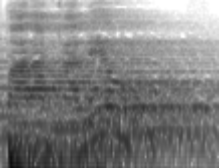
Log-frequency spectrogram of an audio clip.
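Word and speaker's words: παρακαλέω: divide en dos se es una palabra que se pronuncia para caleo así todo junto para caleo Eso significa exortar para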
